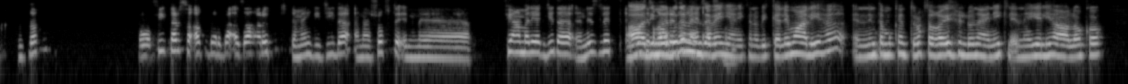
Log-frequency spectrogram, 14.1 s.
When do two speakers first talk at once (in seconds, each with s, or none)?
7.8 s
